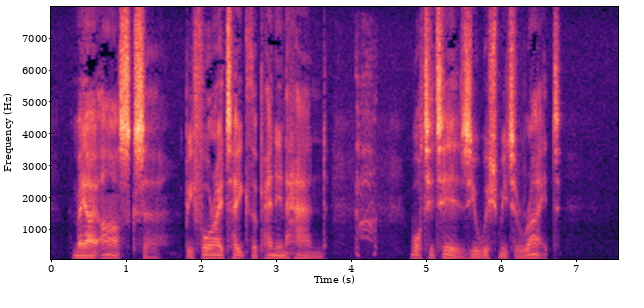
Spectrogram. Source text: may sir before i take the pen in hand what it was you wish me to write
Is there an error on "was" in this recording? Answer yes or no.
yes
